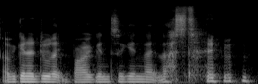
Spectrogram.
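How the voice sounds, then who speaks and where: A man's voice: mid-range voice, fairly even intonation, a little fast. A man giving casual let's play commentary as a gaming streamer. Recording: loud game music behind voice.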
